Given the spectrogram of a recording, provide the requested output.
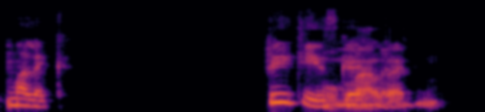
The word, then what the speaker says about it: Malik: It's Malik.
